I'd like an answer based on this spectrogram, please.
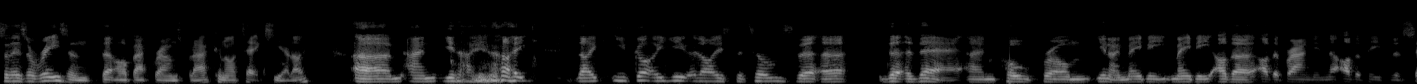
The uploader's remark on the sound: They spend the first half talking to each other about the topic then open up the floor to anyone wanting to give feedback or as questions on topic.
